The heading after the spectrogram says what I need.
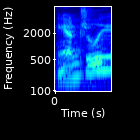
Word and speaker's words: Angeli: This one is Angeli is how it's said.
